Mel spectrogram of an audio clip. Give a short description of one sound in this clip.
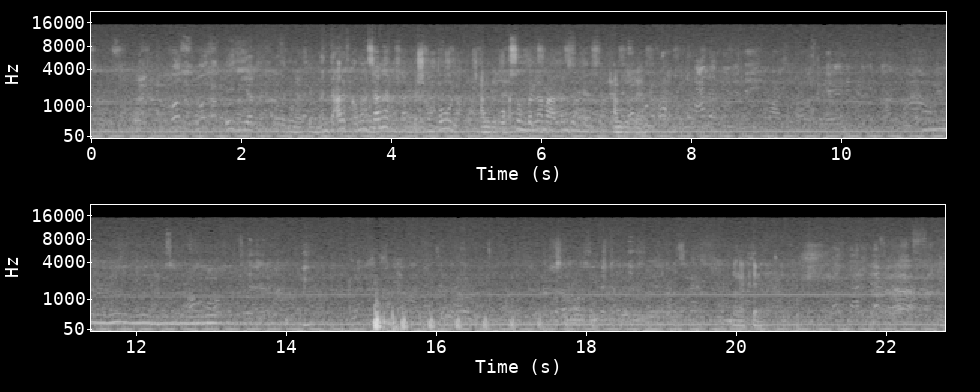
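A crowd of men chatter and murmur.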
